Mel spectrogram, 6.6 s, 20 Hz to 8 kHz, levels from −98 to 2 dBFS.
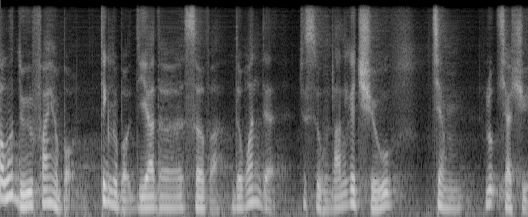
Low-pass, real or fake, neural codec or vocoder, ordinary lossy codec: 7.2 kHz; fake; codec, 16 kHz, about 1 kbps, DyCAST, with the encoder's durations; none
